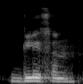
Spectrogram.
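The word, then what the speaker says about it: glisten: चलना ग्लिमर जगमगाना टिमटिमाना इसमें T silent है यह है ग्लिसन ग्लिसन चमकना गीली सतह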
